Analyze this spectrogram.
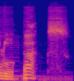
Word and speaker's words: Lukács: O autor que eu estudo hoje é um filósofo húngaro, já falecido, o George Lukács, ou Lukács, cada um pronuncia de um jeito.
